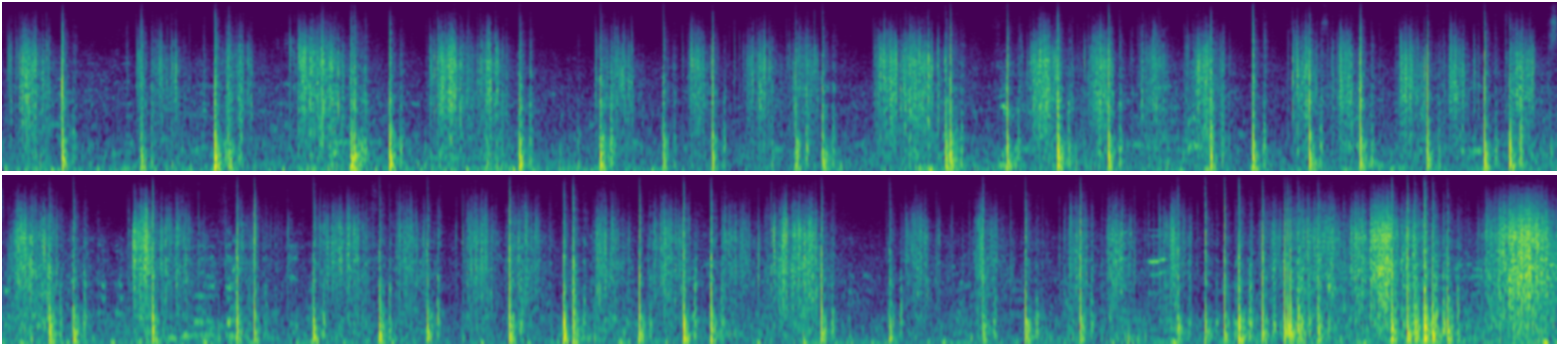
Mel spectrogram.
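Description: Aerial fireworks display: a rapid, irregular series of sharp bangs from shells bursting overhead, several a second, with noisier stretches between the bangs.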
